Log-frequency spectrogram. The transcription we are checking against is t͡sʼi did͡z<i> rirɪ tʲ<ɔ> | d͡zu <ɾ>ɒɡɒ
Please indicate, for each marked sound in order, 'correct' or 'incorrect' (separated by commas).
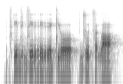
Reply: correct, incorrect, incorrect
